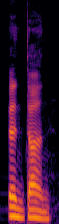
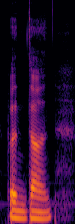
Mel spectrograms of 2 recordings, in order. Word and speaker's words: 笨蛋: 笨蛋 Been done, which is idiot. Yep. 笨蛋.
